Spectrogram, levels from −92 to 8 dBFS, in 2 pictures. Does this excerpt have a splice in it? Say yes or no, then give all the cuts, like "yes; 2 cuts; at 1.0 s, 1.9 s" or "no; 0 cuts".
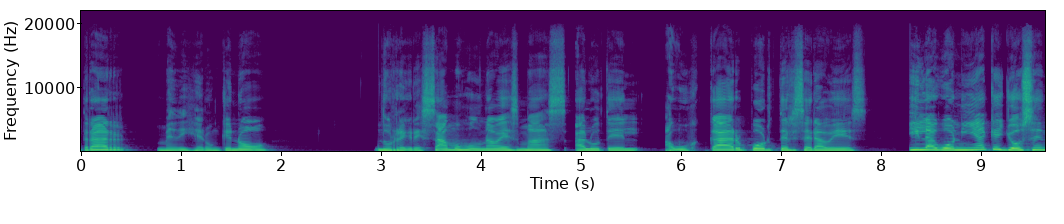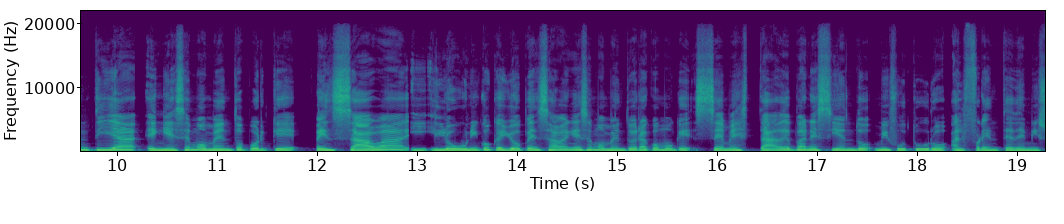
yes; 2 cuts; at 8.2 s, 12.9 s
